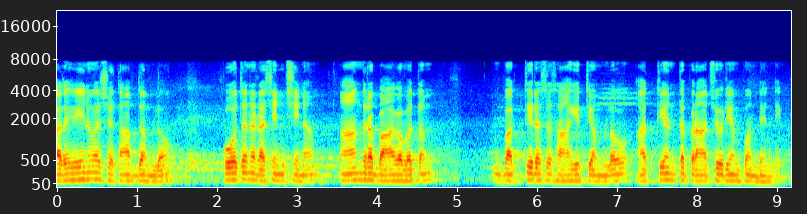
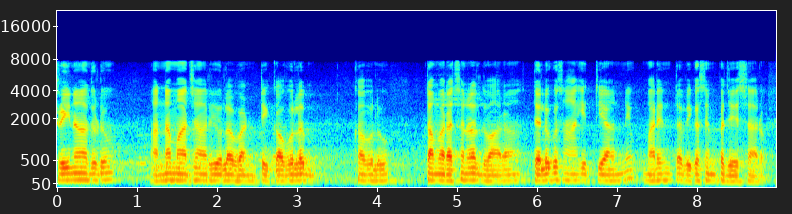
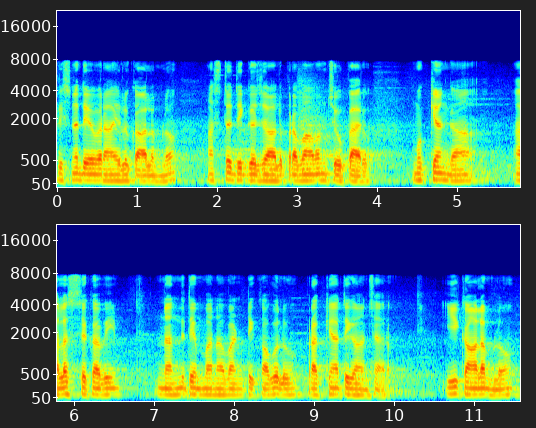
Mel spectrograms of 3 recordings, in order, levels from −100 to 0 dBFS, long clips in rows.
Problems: constant background noise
